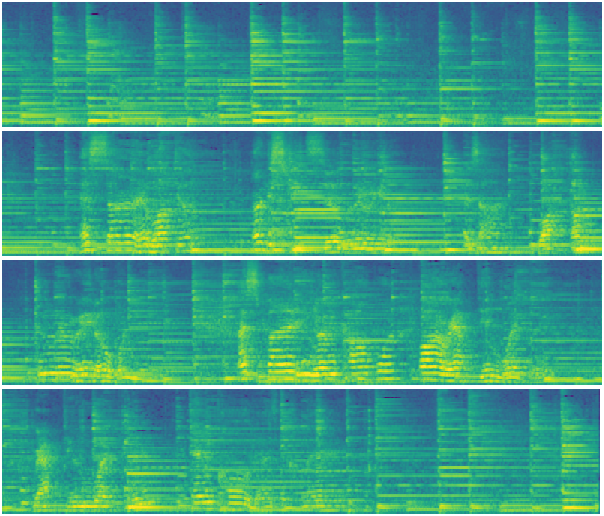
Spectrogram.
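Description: Acoustic guitar playing a chordal accompaniment, with a man's voice singing or humming over it from about nine seconds in until near the end.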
